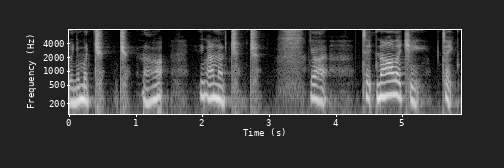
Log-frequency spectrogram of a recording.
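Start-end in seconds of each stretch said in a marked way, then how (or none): 0.4-2.8 "ch" as a hard burst of air, no vowel; heavy English ch. Shown as a demonstration. Teacher showing the English consonant, heavy "ch". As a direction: push out a heavy, voiceless "ch". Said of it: "chờ này nó nặng hơn".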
